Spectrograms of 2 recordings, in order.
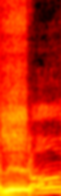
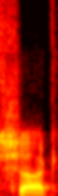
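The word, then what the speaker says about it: Shough: Is it Shaw or something like that? Yeah. Tyler Shuck. It's Shuck. It's pronounced Shuck, like shucking corn.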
